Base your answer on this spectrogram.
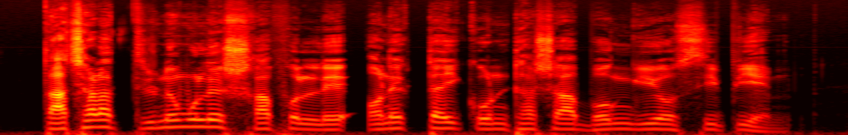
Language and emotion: Bengali, neutral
